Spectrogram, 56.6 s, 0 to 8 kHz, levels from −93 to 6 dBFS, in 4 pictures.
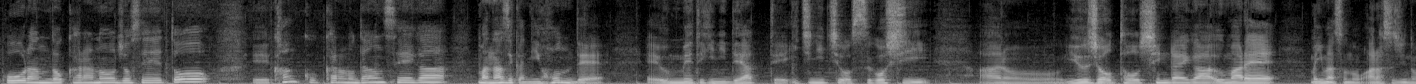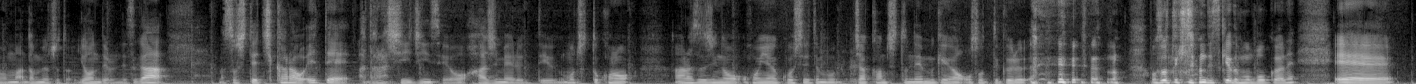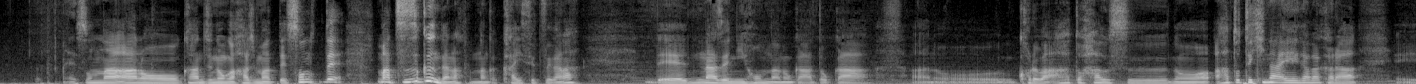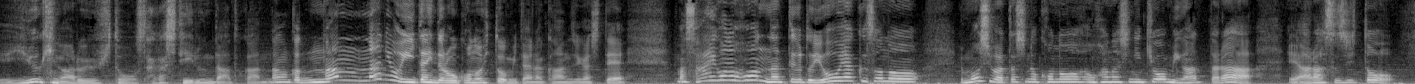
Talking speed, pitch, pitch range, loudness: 320 characters per minute, 145 Hz, 120-190 Hz, -25 LUFS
